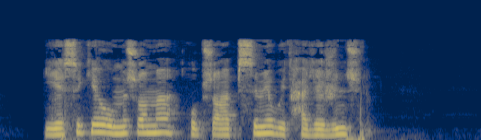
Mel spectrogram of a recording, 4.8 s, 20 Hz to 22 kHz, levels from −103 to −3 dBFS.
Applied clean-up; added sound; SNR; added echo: neural mask model DeepFilterNet 3.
